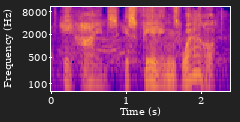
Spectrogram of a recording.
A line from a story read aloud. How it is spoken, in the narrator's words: Eliza said to me quietly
